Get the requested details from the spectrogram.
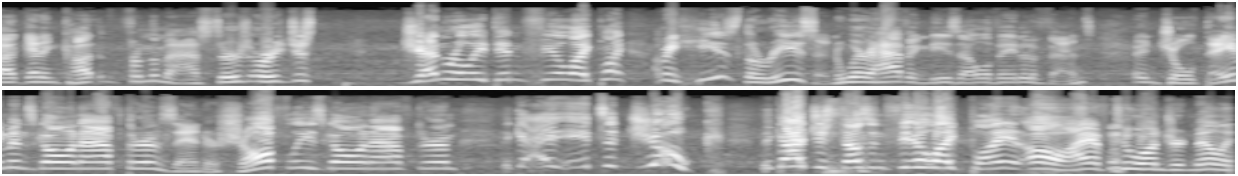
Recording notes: LIVE from Terry Thompson Chevrolet!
